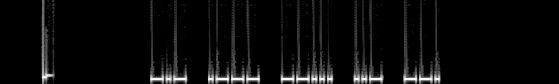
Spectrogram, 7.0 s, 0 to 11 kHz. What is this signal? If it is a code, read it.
Morse code, heard as a keyed tone, about 25 wpm, spaced as for 18 wpm, 700 Hz. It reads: KJ7UG
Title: USA Call Signs - 5 Characters - 2x Character Spacing - 25wpm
